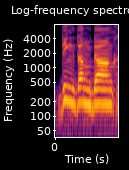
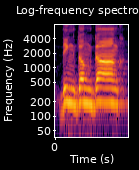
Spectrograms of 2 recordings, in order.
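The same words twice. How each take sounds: First: Higher, louder bell-like ding dong; imitating a bell. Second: Sung-out ding dong, higher and louder; imitating a bell. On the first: Boy playing riverboat rings the bell. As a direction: chime it out again like a bell. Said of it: "Then he would shout again". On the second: Boy playing riverboat calls out like a bell. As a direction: ring it out like a boy's toy bell. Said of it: "like a bell". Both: A narrator's reading.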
